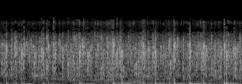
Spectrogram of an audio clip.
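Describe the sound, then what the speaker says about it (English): Dense, steady clapping from an audience at a school valedictory ceremony, a continuous wash of applause heard alone at moderate loudness. "Can the gallery please give a big round of applause to all the stars who have made us what"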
